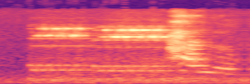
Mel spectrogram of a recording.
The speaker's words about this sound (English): Hello, Moto. Oh, sorry. What is that? It's my phone restarting because I haven't actually had it around Wi-Fi, so it's restarting with the I think it might be an operating system, perhaps.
